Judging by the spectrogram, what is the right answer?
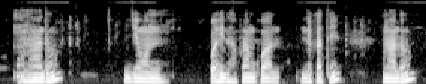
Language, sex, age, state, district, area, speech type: Santali, male, 30-45, West Bengal, Purulia, rural, spontaneous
